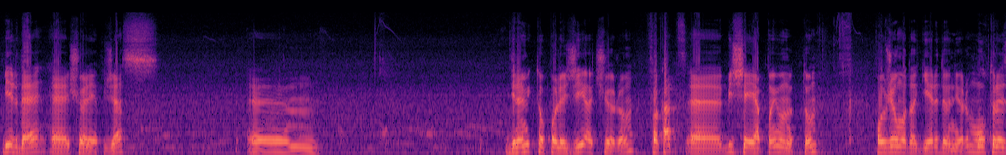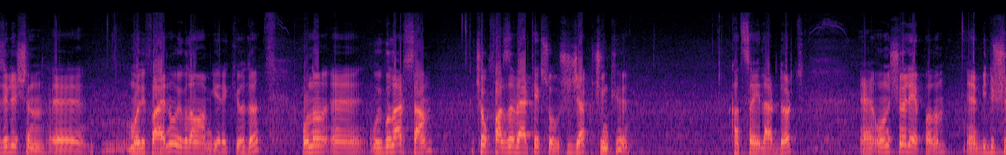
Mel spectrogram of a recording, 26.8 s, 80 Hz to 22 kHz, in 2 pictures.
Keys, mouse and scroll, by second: 0.9 Escape, 6.8-9.5 drag, 10.9-12.7 drag, 12.2-17.5 middle drag, 20.3 Tab, 20.9 Tab.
